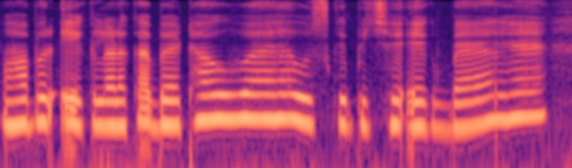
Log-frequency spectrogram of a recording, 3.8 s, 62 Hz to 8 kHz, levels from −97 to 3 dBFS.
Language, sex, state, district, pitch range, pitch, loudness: Hindi, female, Jharkhand, Palamu, 215-255 Hz, 225 Hz, -17 LUFS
